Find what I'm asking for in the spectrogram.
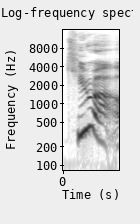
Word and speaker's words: Kyra: Und ich habe es auch im, wobei die kommt in allen Büchern vor, aber die wird auch eigentlich Kira ausgesprochen, aber sie wird Kyra geschrieben.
